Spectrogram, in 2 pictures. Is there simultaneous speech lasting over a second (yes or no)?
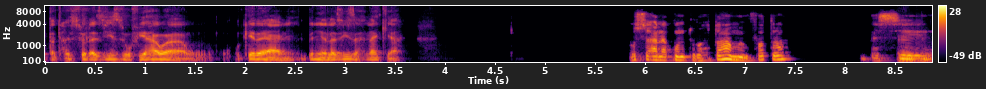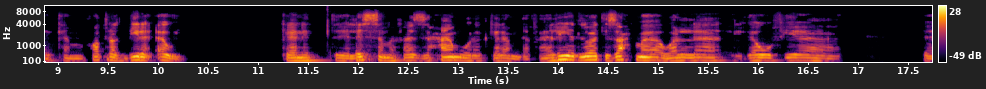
no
